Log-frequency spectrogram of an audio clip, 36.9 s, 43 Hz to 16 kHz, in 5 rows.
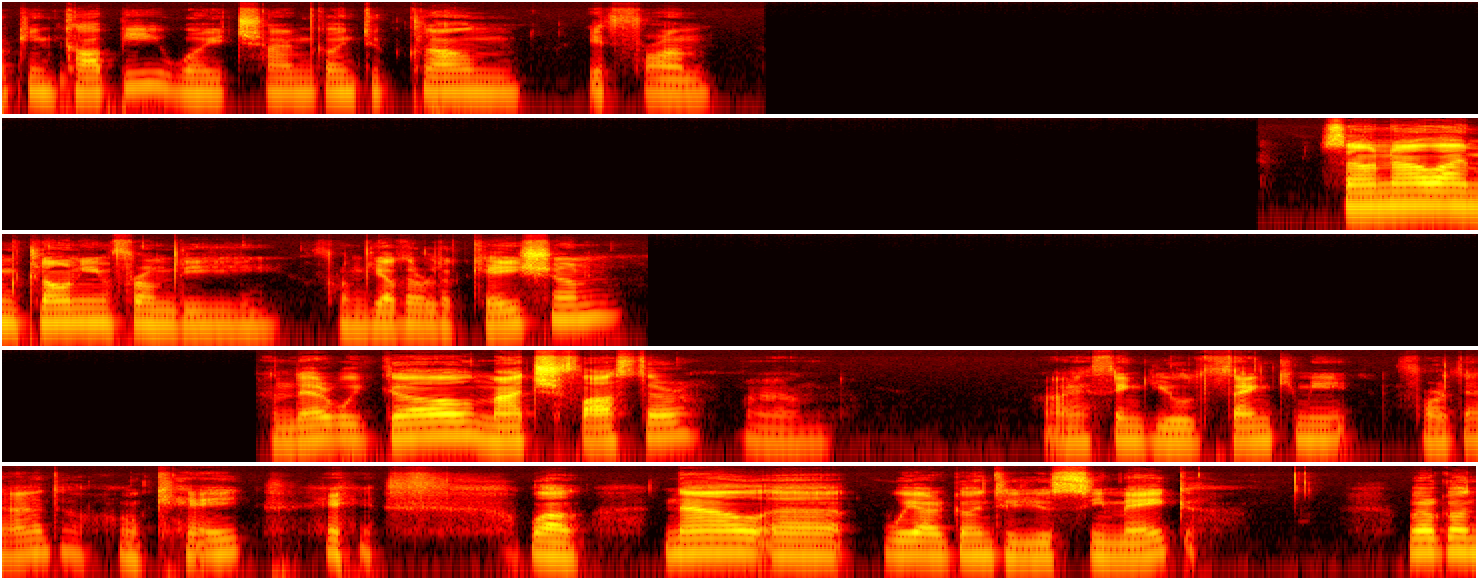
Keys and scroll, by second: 15.7 ctrl+c, 17.3 alt+Up, 17.6 alt+Tab, 19.1 ctrl+v, 30.4 ctrl+c, 35.5 super+Up.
